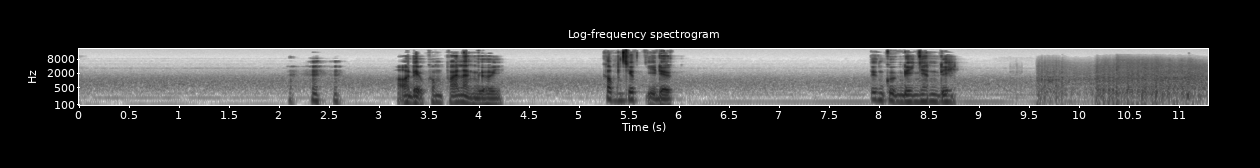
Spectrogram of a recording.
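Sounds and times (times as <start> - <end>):
laughter: 2.1 - 2.6
speech: 2.1 - 4.3, 5.2 - 6.1, 7.9 - 8.9
loud rumbling thunder: 9.5 - 11.2.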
